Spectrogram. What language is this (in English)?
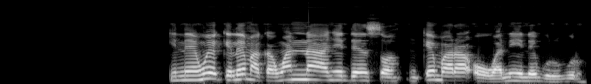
Igbo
